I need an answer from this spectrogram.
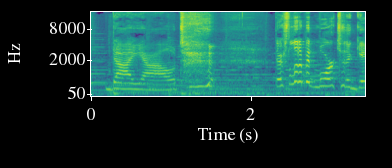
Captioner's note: laughs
